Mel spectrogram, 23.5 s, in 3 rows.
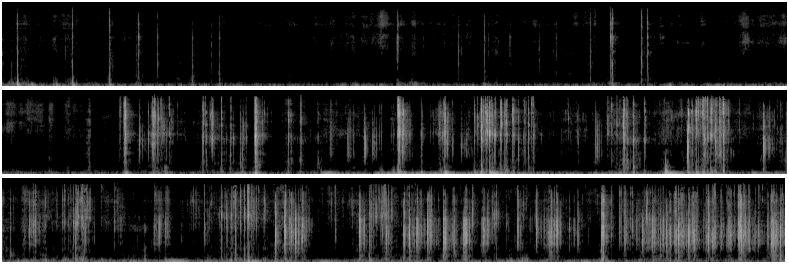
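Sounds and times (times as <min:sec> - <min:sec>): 
brittle material such as chalk, soap or meringue crushing: 0:09.0 - 0:23.5.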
